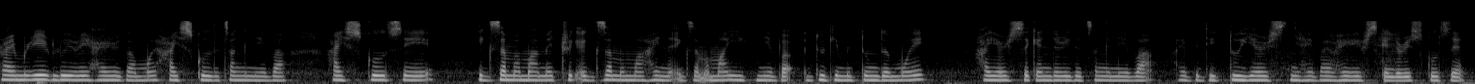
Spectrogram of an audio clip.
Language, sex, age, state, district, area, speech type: Manipuri, female, 18-30, Manipur, Senapati, urban, spontaneous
